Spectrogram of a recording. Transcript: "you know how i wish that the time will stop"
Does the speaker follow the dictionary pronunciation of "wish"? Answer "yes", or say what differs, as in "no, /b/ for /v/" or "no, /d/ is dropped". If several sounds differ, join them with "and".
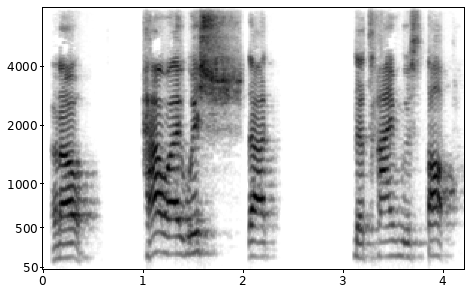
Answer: yes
